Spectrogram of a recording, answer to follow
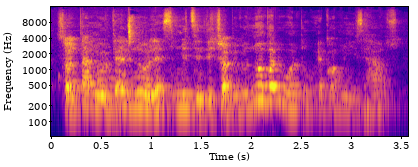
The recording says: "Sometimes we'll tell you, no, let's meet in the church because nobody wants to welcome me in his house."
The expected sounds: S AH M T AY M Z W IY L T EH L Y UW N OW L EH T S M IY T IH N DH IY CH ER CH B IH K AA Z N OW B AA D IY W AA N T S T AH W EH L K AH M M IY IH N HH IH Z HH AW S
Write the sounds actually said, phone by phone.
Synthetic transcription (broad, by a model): S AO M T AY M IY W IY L T EH L Y UW N OW L EH T S M IY T IH N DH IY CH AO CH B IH K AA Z N OW B AA D IY W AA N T T AH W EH K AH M M IY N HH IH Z HH AW S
